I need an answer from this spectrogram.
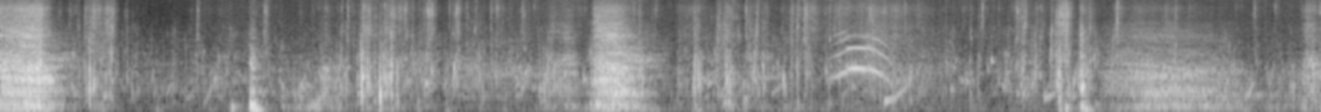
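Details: Beluga whales singing: a short, bright whistle rises and then falls with clear overtones, set among bursts of broadband clicking and crackling, with splashy water noise throughout.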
